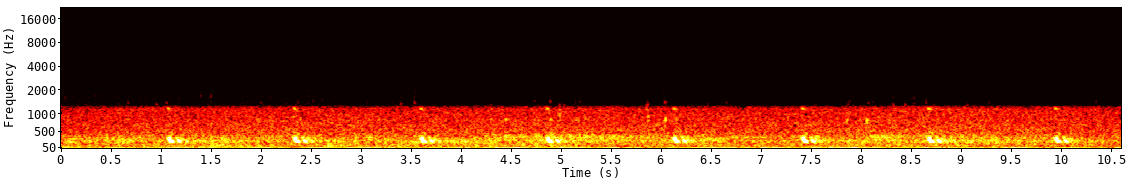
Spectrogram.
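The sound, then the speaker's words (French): A male whale's love song, recorded with equipment that picks up very low frequencies: a steady series of low, moaning pulses repeating about every second over a constant rumbling underwater hiss, with no voices. “le chant d'amour des baleines mâles, enregistré avec des appareils qui captent les très basses fréquences.”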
